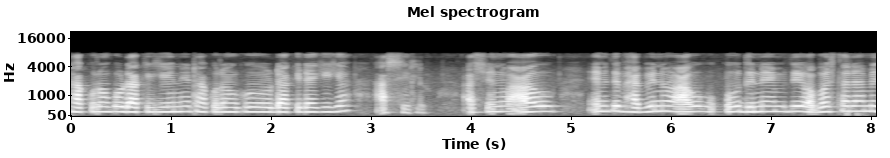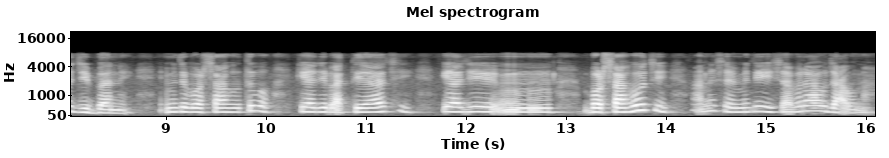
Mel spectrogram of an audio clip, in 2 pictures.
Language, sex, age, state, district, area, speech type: Odia, female, 60+, Odisha, Kendujhar, urban, spontaneous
